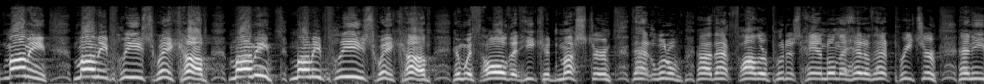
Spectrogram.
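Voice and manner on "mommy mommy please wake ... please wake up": loud high cries, slow on please wake up; child crying out. Retold or imitated. Little boy shaking the coffin, shouting for Mommy. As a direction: call out desperately to wake her. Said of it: "and he said ... shake that coffin".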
